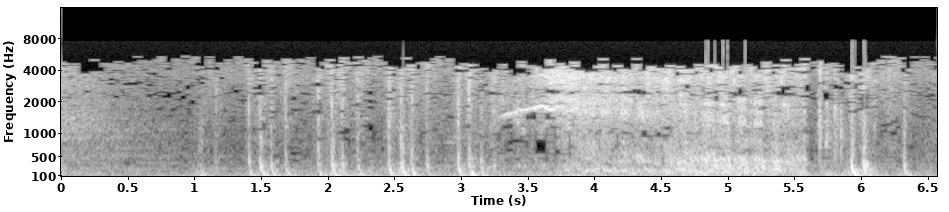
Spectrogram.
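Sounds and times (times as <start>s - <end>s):
horse hoof thuds and shuffling: 1.0s - 3.5s, 5.6s - 6.5s
horse neighing: 3.2s - 5.7s.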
